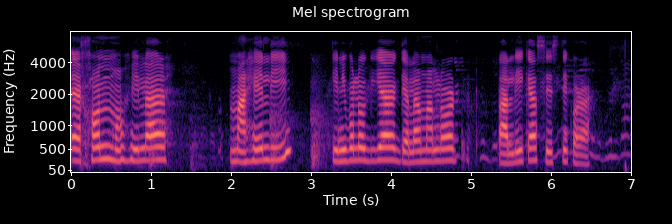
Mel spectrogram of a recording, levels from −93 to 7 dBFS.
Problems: background sounds at intervals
